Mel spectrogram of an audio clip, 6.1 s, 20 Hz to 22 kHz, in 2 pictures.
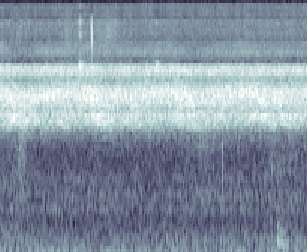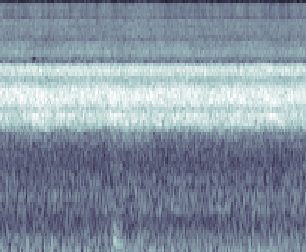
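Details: Three or four scissor-grinder cicadas (Neotibicen pruinosus), the only cicadas calling, keep up a steady, high, sizzling drone from several distant spots along a street, on 2 August.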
